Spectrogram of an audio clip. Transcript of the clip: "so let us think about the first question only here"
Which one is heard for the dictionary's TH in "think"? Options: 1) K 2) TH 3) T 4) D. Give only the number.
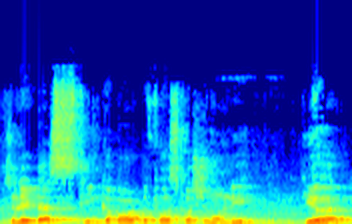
3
